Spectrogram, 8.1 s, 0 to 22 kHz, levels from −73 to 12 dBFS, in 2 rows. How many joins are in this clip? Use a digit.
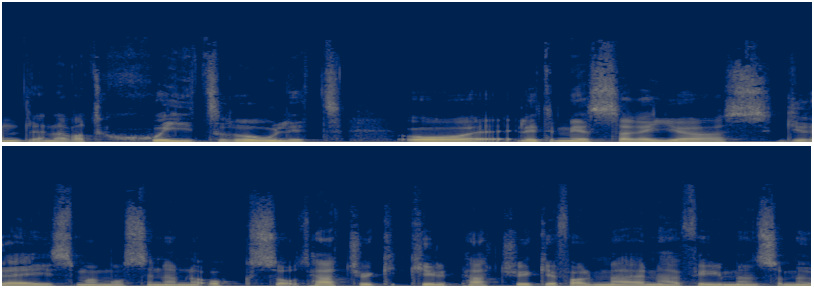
2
